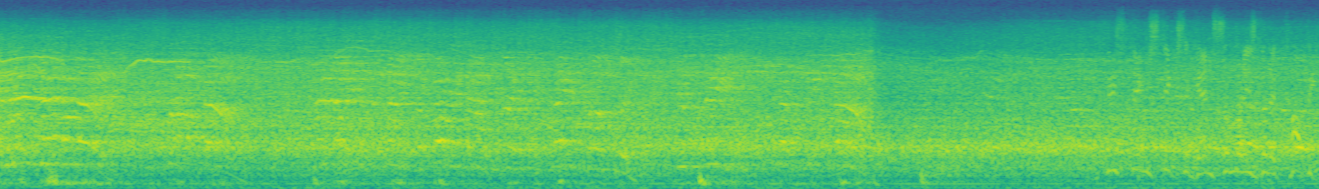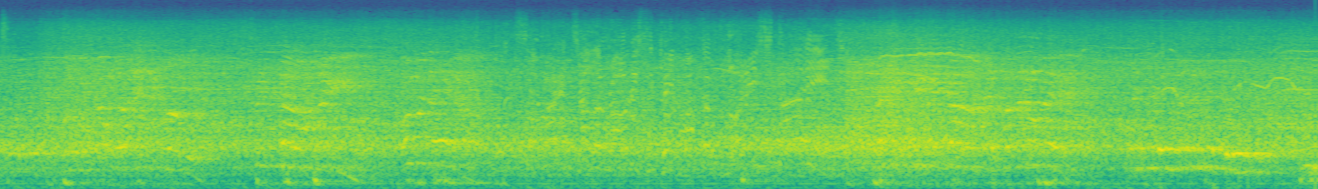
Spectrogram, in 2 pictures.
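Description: A large concert crowd cheers and shouts in a continuous, loud roar as a man on stage appeals to it, with voices rising and falling in waves and no break for the whole stretch.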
